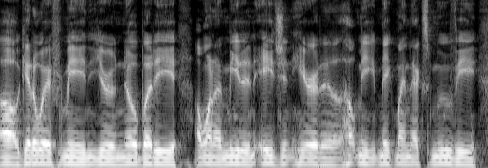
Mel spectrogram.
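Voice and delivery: ordinary talk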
